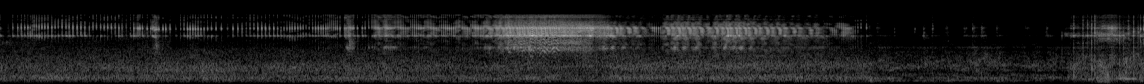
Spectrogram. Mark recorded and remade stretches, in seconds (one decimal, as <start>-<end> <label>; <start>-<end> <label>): 0.0-5.6 recorded; 5.6-6.1 remade; 6.1-8.7 recorded; 8.7-11.4 remade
